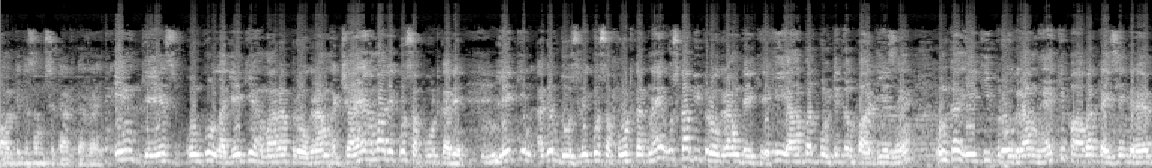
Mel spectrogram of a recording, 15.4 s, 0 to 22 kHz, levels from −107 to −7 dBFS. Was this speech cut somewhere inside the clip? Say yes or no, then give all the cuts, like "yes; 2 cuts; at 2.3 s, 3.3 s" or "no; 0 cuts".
yes; 2 cuts; at 1.4 s, 10.1 s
